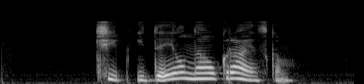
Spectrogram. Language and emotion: Russian, neutral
